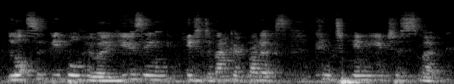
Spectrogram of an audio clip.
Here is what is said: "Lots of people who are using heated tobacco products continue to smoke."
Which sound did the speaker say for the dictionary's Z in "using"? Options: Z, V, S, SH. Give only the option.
Z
